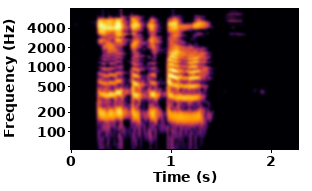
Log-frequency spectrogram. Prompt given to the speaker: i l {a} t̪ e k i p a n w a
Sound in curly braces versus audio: incorrect: i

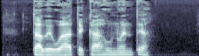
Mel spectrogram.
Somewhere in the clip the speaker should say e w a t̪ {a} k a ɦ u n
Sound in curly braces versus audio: incorrect: e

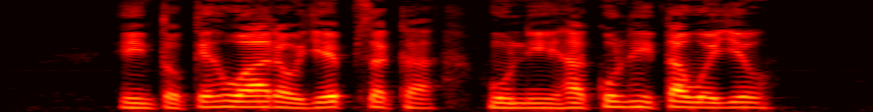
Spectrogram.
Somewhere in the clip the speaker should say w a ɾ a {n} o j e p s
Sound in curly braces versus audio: incorrect: none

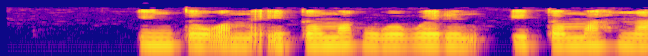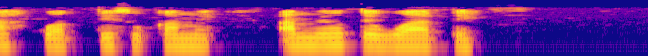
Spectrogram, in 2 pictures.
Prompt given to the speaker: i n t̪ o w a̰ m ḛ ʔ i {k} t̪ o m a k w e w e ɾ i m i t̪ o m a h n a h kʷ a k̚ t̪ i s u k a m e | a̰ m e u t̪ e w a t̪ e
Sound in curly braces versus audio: incorrect: none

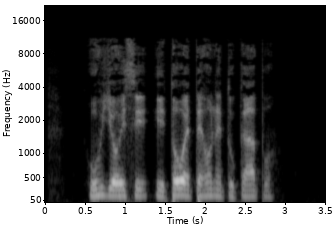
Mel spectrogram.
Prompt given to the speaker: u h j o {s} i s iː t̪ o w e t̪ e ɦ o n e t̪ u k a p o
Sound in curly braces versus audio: incorrect: none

